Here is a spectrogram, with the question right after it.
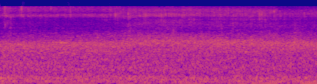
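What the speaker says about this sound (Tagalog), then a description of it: "Bigla pong bumuhos ang malakas na ulan." Heavy rain pouring down on a September morning, a dense, even broadband hiss with a low rumbling undertone, steady and loud throughout with no voices.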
